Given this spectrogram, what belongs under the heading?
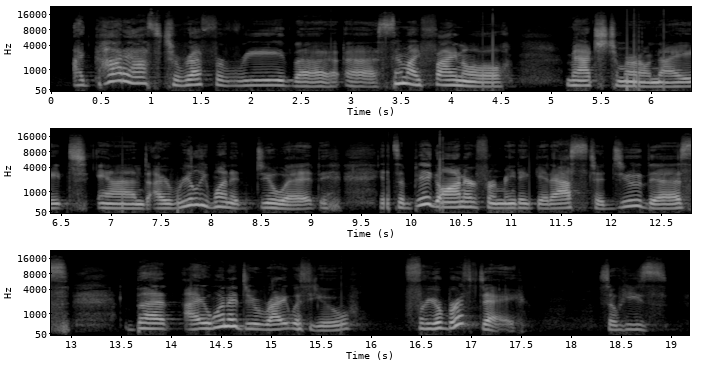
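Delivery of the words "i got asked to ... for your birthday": usual speaking voice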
